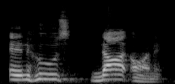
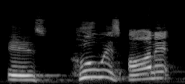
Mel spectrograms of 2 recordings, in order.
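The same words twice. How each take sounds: First: Not said with a falling accent; stress on not. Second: Said in the usual way. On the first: Shown as a demonstration. Lecturer to colleagues, setting who's not on it apart with stress. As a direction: lean on the word not to set it against who's on it.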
